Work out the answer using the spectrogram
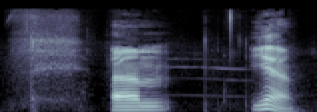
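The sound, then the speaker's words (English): A male house cat meows twice, loud and harmonic, with the second call rising then falling in pitch. A soft breathy noise comes before the meows, and a few faint clicks fall between them. “That's my cat. Oh, he's a really well-trained cat. He's really well socialized. Should we let him in? It's fine. He'll just meow.”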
